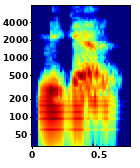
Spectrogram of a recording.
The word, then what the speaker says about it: Miguel: Next one, Miguel, ends with an L, so we put the stress on the last syllable, Miguel.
